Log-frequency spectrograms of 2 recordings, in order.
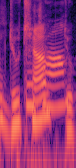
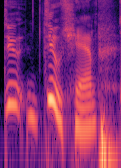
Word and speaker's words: Duchamp: And I mentioned the term anti-art, which was actually coined by Marcel how do you say his name? – Duchamp. – Something like that. Duchamp.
